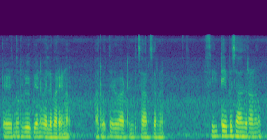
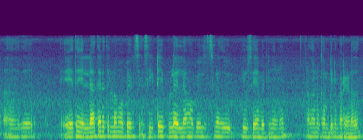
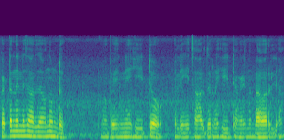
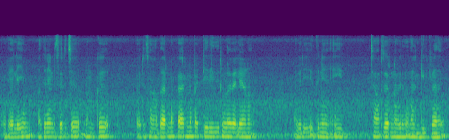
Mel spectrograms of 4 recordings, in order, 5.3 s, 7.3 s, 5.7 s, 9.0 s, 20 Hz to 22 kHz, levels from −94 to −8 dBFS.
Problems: constant background noise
